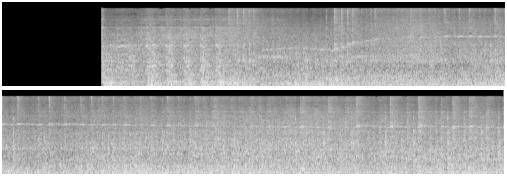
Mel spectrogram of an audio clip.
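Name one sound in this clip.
A diesel engine starts and runs steadily with a loud rumble.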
